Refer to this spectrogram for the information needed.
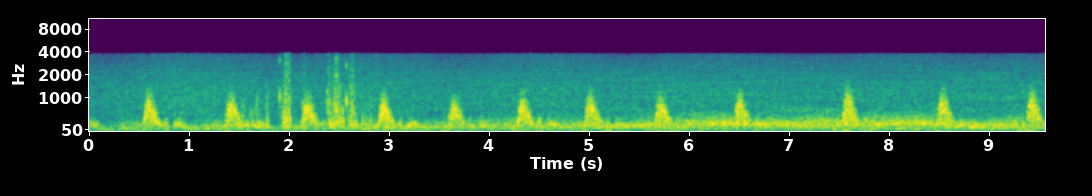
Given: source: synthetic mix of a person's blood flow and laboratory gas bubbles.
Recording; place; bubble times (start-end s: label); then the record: Doppler ultrasound of blood flow; subclavian vein
1.51-1.82 s: bubbles
1.89-2.06 s: bubbles
2.12-2.21 s: bubbles
2.35-2.85 s: bubbles
From the record:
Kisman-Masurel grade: 212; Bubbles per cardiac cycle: several, 3 to 8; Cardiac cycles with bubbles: 1 to 10%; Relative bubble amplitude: moderate (0.250 to 0.450); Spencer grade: 1 (occasional bubble signal discernible with the cardiac motion signal, with majority of cardiac periods free of bubbles); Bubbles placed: anywhere in the cardiac cycle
